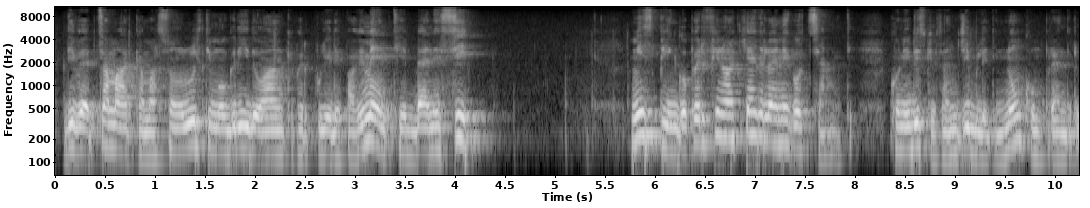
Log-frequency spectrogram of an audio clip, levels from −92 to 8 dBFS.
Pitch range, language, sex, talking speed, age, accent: 125-170 Hz, Italian, female, 160 wpm, 30-49, native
